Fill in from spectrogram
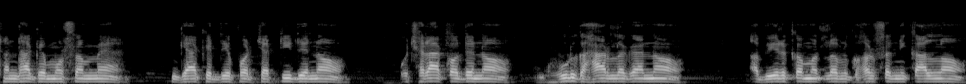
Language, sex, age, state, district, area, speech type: Maithili, male, 60+, Bihar, Muzaffarpur, rural, spontaneous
